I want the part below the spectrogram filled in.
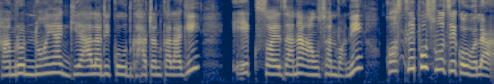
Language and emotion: Nepali, surprised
